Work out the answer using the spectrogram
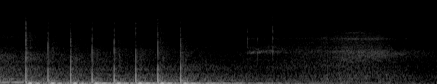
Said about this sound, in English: So I knew where Travis lived and I went to his house. Knock on his door.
